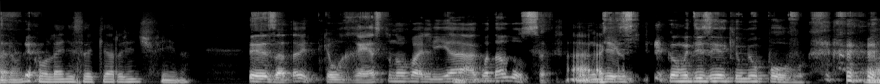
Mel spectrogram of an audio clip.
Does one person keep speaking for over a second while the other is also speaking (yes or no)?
no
